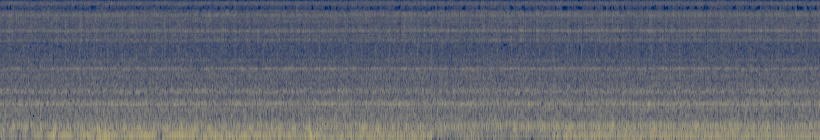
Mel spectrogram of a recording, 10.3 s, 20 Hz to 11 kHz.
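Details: 1959 Dodge Coronet engine idling after its sticking carburetor needle valve was fixed (it had not been letting fuel in, so the car would only start when primed); deep, steady low rumble with an even beat, no misses or knocks; normal idle.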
